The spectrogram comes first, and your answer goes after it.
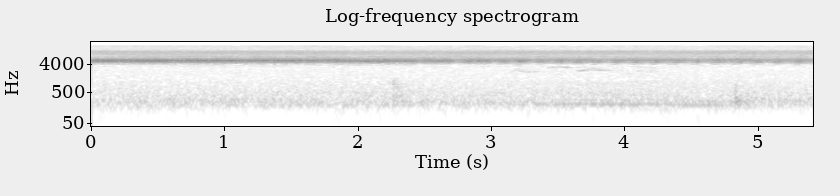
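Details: Unbroken high, hissing drone of Christmas beetles (Anoplognathus) in the South African bushveld, recorded in real time; the shrilling fades slightly toward the end, with a faint low tone in the background.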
